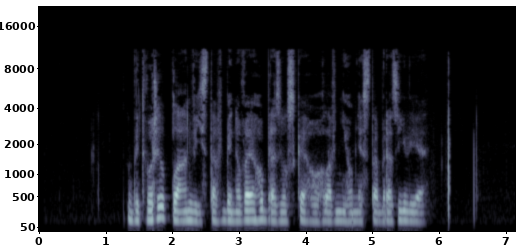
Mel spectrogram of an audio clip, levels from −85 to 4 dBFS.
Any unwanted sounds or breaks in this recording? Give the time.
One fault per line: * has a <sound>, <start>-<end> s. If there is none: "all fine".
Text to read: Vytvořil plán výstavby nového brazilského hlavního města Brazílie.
all fine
